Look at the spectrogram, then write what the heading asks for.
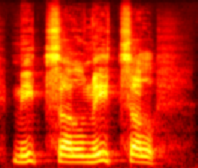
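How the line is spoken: Laughing taunt. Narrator (German): lacht er mit seinem schiefen, hässlichen Mund unter der zerdrückten Nase

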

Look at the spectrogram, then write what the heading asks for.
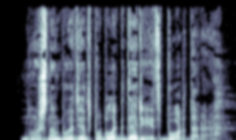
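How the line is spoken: Inner mutter. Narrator (Russian): мысленно пробормотал я

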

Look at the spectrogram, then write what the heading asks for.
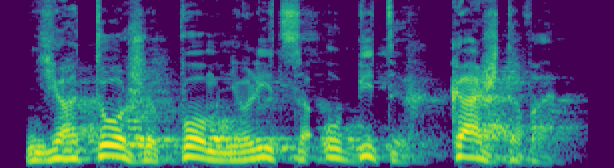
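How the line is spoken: Growled. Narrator (Russian): Прорычал он

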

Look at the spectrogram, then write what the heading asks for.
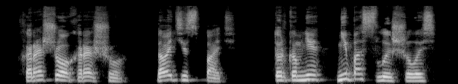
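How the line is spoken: Sudden irritated snap. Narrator (Russian): неожиданно раздраженно бросил Артур

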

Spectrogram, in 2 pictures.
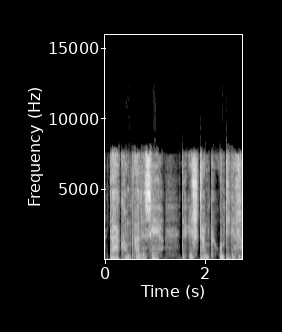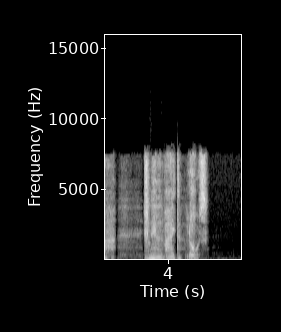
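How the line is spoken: Hoarse flat voice. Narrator (German): sagte er heiser und tonlos

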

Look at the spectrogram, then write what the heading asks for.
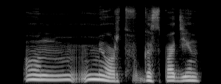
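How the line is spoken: Stuttering girl. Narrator (Russian): заикаясь, сообщает девушка

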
